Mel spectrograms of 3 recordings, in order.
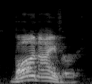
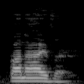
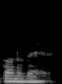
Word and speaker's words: Bon Iver: know that he's in some way involved bon iver bon iver well i i pronounced bono bear you know it it is i believe i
